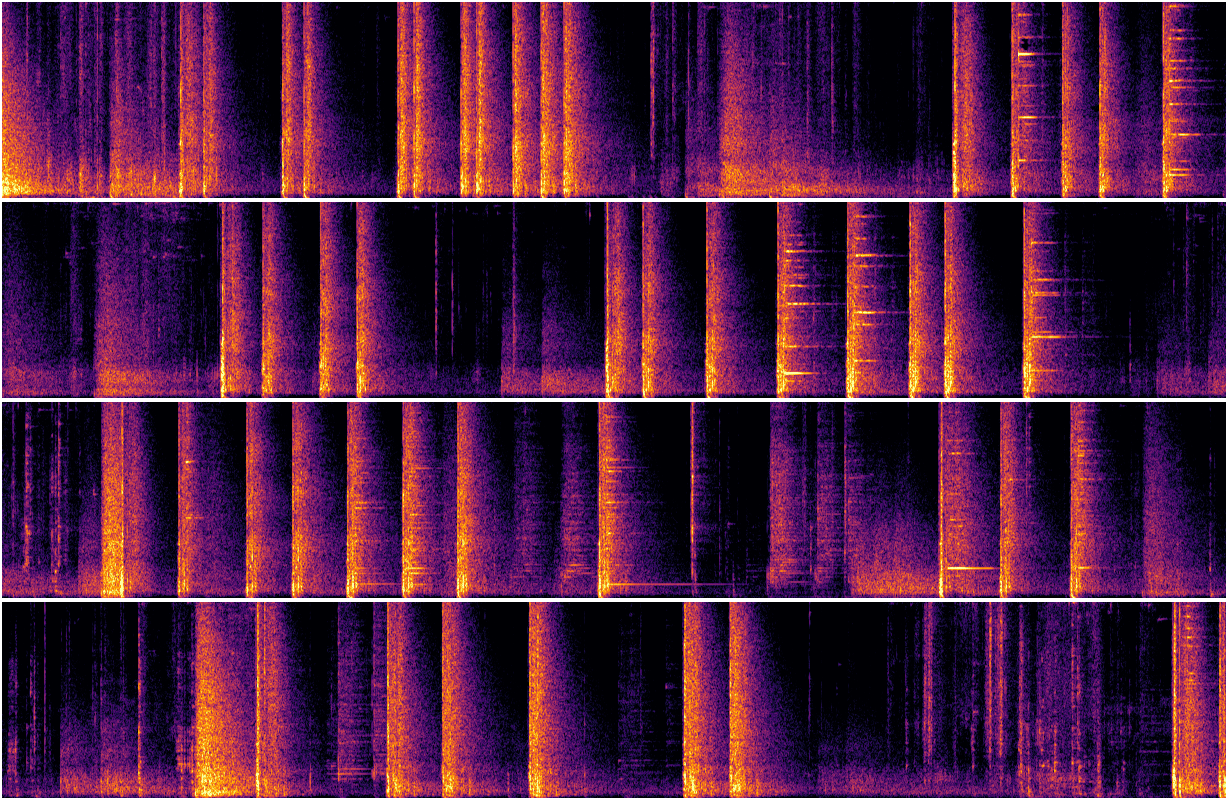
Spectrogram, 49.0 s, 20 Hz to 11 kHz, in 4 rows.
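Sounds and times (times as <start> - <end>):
shotgun shots: 0.0 - 3.4, 4.0 - 6.0, 37.3 - 39.8, 40.4 - 42.5, 43.5 - 44.6, 48.4 - 48.9
pistol shots: 1.1 - 6.0, 9.5 - 12.4, 17.3 - 22.9, 25.2 - 29.4, 33.0 - 36.4, 37.3 - 39.8, 40.4 - 42.5, 43.5 - 44.6, 48.4 - 48.9
steel targets clanging: 10.1 - 10.6, 11.6 - 12.2, 20.0 - 21.2, 22.5 - 23.2, 29.7 - 33.0, 33.8 - 34.5.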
